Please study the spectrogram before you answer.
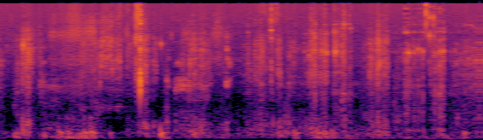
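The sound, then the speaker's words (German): Crunching and chewing of mustard-honey flavoured potato crisps, with many irregular crisp bites and crackles running throughout at a fairly faint level. “Naja, wir essen Chips und andere Sachen.”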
